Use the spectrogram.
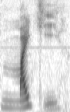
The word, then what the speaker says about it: Michie: It's Michie, right? Yeah, Corey James said, note from a former Army guy, West Point Stadium is pronounced Mikey, but looks nothing like that.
